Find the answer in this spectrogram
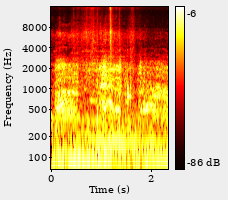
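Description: A dog's voice: about three short calls in a row, over a steady low hum.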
